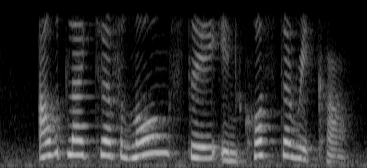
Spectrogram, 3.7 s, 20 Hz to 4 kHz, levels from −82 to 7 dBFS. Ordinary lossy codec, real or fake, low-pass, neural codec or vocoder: none; real; 3.6 kHz; none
